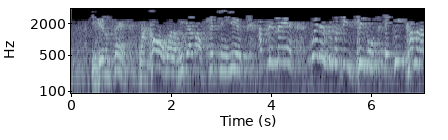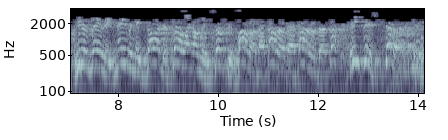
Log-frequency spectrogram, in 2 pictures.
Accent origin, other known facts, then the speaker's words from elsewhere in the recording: Pittsburgh, Pennsylvania, United States; And I'm from the Pittsburgh area.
